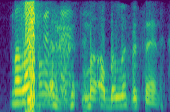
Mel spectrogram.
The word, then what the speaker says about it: Maleficent: Maleficent? I think that's how you pronounce it. – Maleficent.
